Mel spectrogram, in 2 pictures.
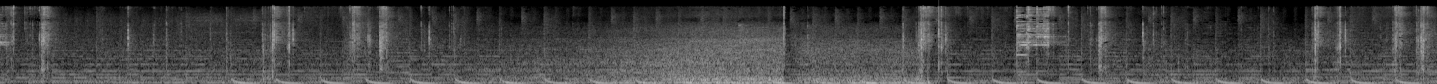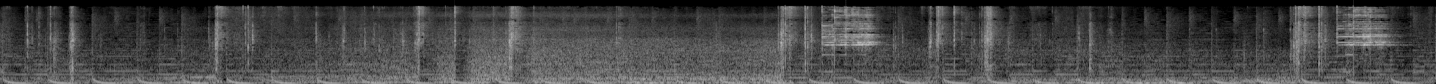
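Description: Background music, with sharp clicks and clinks several times over it, from a spring-powered pump-action salt blaster firing and small metal targets being hit and knocked over.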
